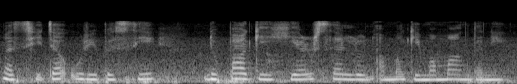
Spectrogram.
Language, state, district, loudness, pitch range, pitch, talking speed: Manipuri, Manipur, Imphal West, -16 LUFS, 150-235 Hz, 220 Hz, 105 wpm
